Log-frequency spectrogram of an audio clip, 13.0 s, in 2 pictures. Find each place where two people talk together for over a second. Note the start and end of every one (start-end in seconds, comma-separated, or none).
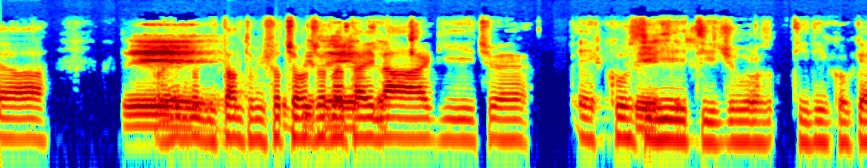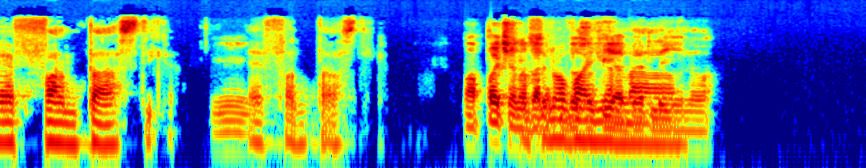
1.1-3.0, 10.4-11.6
